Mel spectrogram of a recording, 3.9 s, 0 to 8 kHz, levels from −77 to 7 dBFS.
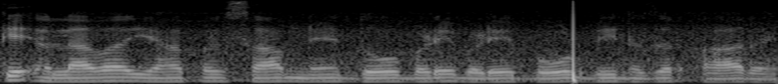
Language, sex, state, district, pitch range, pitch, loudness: Hindi, male, Chandigarh, Chandigarh, 110-115 Hz, 115 Hz, -29 LUFS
